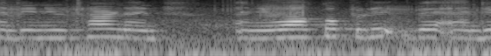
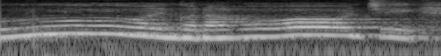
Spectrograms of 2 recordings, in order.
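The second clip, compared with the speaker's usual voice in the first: slow, drawn-out, eerie horror-film ghost voice; 2 semitones higher than usual. Describing how a ghostly she might threaten children, in a spooky horror-movie voice. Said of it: "She might sound like a horror movie".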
